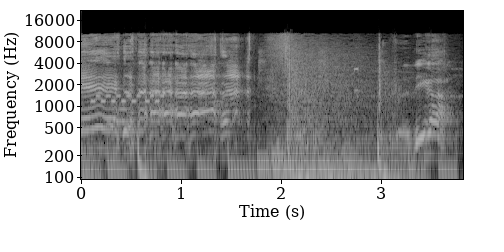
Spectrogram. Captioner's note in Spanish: Risas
